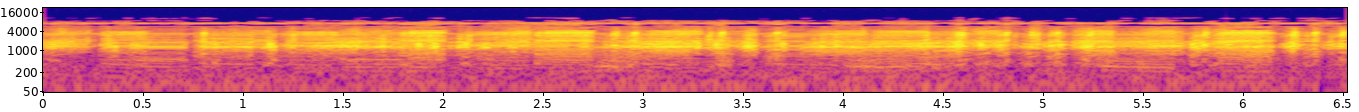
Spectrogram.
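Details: A chorus of croaking frogs at the water's edge forms a loud, unbroken grating wall of sound with quick stuttering pulses, and a steady high whine runs underneath.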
